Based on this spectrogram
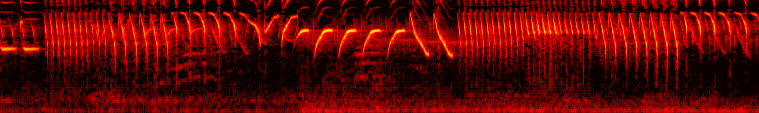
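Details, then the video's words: Vigorous canary song used to stir up a quiet canary: a brief whistled note, then fast trills, a run of loud slurred downward sweeps, a dense buzzy roll and quick repeated notes, with a faint low hum beneath. "Kenari gacor ngotot ampuh pancing emosi kenari diam gacor lagi"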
